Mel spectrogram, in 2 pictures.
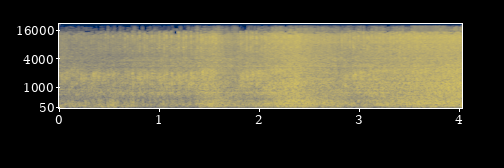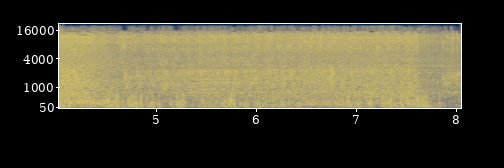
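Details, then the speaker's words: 2002 Chevy 3500 utility truck with automatic transmission and 64,456 miles, engine warm after about 20 minutes of running without overheating, revved from a smooth idle: it climbs and settles back with an even rumble and no knocks or rattles, so the engine sounds good. "It's been running for about 20 minutes. Has not overheated. It idles smooth. It revs up nice."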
